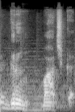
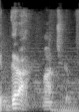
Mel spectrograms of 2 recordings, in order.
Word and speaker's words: gramática: É é uma pronúncia mais mais forte, mais aberta, gra gra, não é gramática, é gramática. E aqui eu tenho dois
